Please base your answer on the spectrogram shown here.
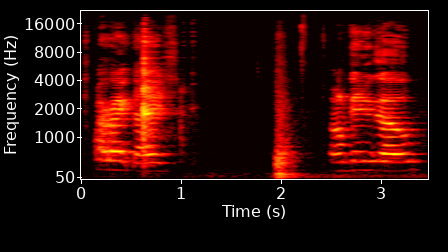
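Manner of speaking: loud, chewing, talking around a full mouth. Signing off to viewers between bites of food, talking with mouth full. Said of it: "Excuse me for having my mouth full".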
